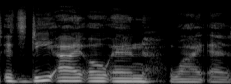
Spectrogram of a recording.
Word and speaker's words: Dionys: Yeah, so it's Dionys, but it reads like you're saying Dionys. Dionys. Like if you're saying let's be honest, yep. It's Dionys.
